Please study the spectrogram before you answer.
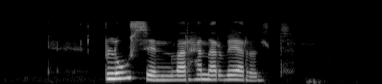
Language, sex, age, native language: Icelandic, female, 20-29, Icelandic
